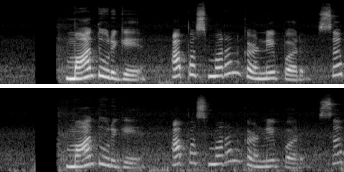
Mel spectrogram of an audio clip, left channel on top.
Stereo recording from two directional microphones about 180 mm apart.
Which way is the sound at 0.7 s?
35° left (ahead or behind).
